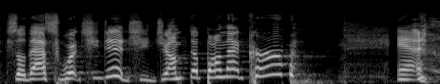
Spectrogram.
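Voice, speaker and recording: A woman with a loud, projecting voice telling a personal story on a theater stage, animated and conversational. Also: high-pitched, takes it slowly. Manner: animated, conversational, acts out shouting and quotes.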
